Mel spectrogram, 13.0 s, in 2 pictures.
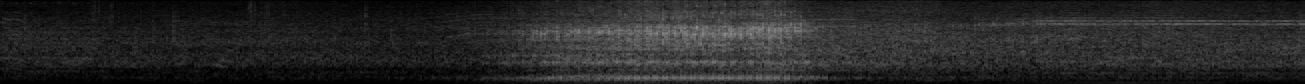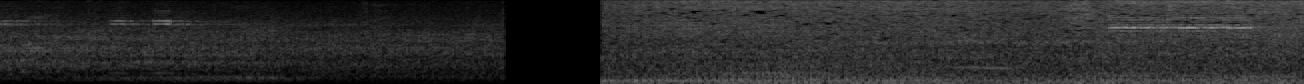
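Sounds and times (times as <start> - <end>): road traffic noise: 0.0 - 13.0
car engine revving: 9.6 - 13.0.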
